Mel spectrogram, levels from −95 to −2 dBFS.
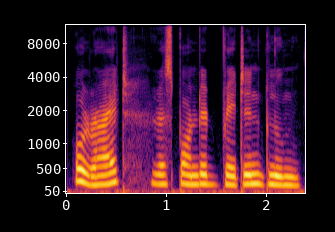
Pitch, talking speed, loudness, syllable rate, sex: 185 Hz, 125 wpm, -15 LUFS, 4.9 syllables/s, female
